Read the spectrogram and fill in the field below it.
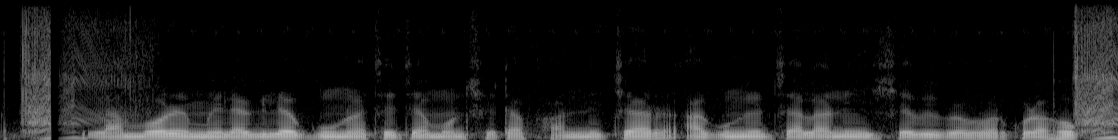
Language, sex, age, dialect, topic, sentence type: Bengali, male, 18-24, Rajbangshi, agriculture, statement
